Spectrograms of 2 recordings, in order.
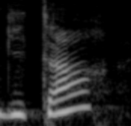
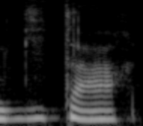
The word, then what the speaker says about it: guitare: Je te demande de faire la même chose dans les mots un guépard, une guitare et une guenon.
